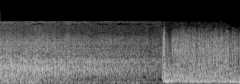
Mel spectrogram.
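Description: A torpedo is fired at a target ship: a steady rushing roar, then one sudden, sharp, loud blast about two-thirds of the way through, after which the rumbling continues.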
